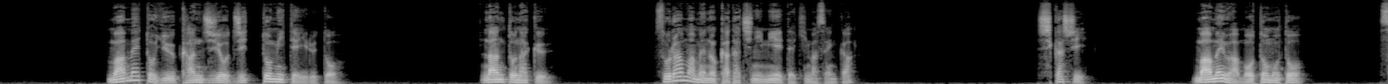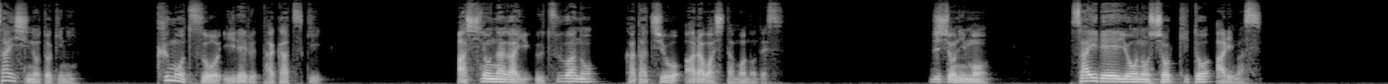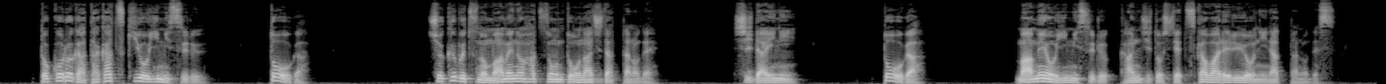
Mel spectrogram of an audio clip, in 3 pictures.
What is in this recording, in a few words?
narration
